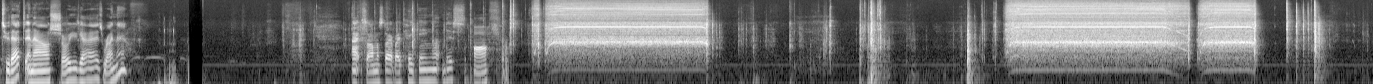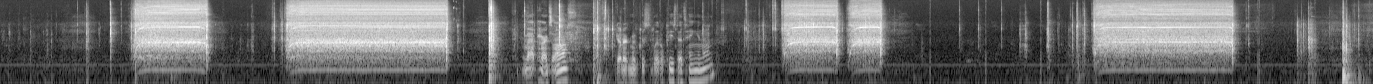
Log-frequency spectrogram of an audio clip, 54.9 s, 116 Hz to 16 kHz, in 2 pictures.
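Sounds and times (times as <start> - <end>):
electric screwdriver whining: 10.6 - 14.3, 20.0 - 25.2, 30.1 - 31.7, 33.1 - 36.5, 43.1 - 45.2, 49.2 - 52.3
small clicks and handling knocks: 25.7 - 30.0, 38.6 - 40.4, 45.9 - 49.2, 53.4 - 54.8.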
